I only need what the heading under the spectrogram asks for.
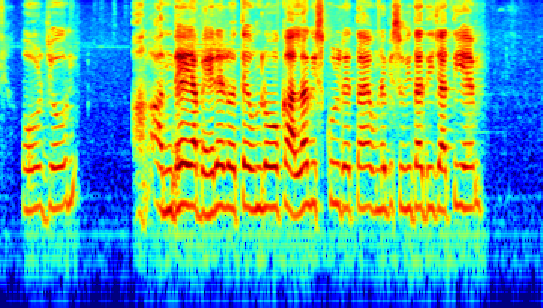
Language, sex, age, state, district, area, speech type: Hindi, female, 60+, Madhya Pradesh, Ujjain, urban, spontaneous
